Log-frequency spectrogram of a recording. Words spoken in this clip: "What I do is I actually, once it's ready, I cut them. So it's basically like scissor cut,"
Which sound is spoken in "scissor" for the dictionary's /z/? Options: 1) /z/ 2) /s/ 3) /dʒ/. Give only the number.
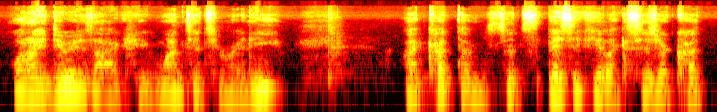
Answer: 1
